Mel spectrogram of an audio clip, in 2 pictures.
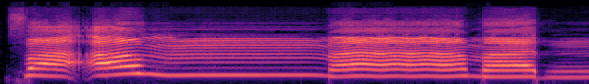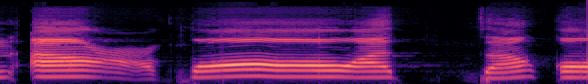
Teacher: Ta huruf tipis, qafnya huruf tebal.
